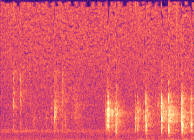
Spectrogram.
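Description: Faint clicking of a computer keyboard and mouse: a couple of single clicks, then a quick run of several clicks in the second half.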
